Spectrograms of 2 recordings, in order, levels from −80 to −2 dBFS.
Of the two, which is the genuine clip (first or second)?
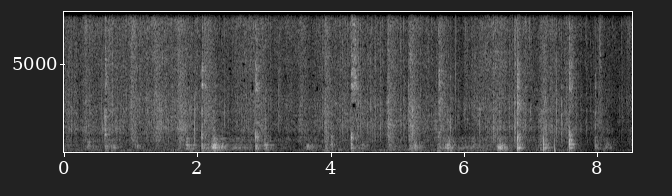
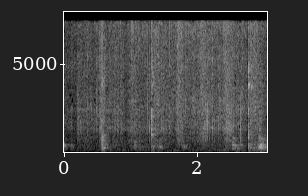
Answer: first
